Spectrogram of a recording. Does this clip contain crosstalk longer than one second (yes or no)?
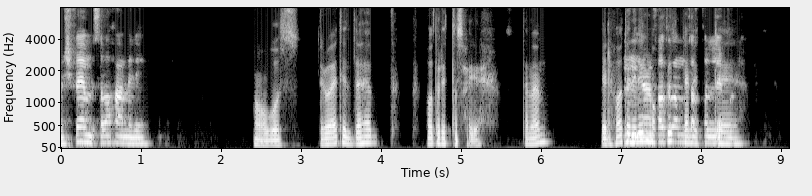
yes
